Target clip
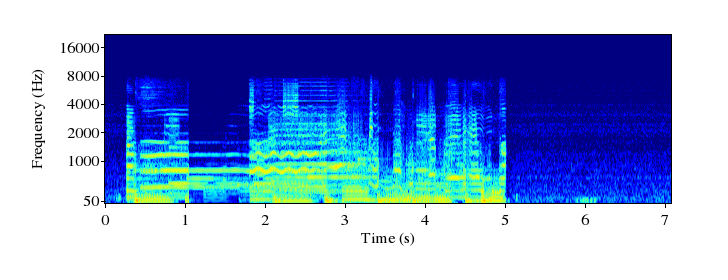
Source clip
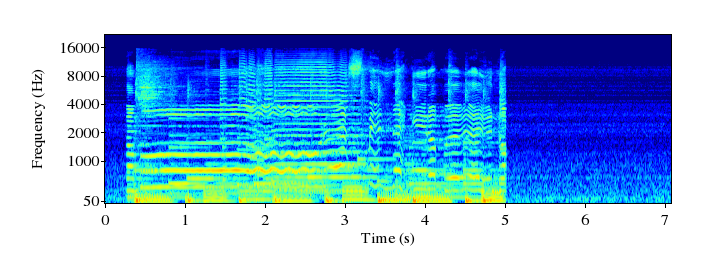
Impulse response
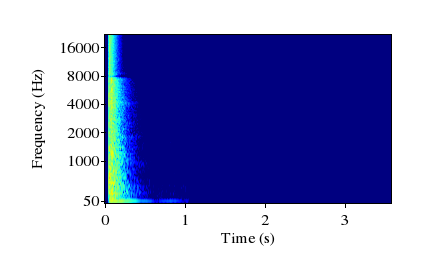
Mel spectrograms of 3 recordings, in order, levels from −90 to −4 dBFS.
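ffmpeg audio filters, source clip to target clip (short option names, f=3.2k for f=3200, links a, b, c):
-filter_complex "[0:a]afwtdn=0.0126,acompressor=threshold=-40dB:ratio=5,asettb=1/sr,asplit=3[a][b][c];[a]atrim=end=1.044[d];[b]atrim=start=1.04:end=1.81,asetpts=PTS-STARTPTS,afade=t=in:d=0.004:c=qsin,afade=t=out:st=0.766:d=0.004:c=qsin,bandpass=f=470:t=q:w=3.6:csg=0[e];[c]atrim=start=1.806[f];[d][e]acrossfade=d=0.004:c1=hsin:c2=qsin[g];[g][f]acrossfade=d=0.004:c1=qsin:c2=hsin,asettb=1/sr,asplit=3[h][i][j];[h]atrim=end=2.904[k];[i]atrim=start=2.9:end=4.6,asetpts=PTS-STARTPTS,afade=t=in:d=0.004:c=qsin,afade=t=out:st=1.696:d=0.004:c=qsin,asoftclip=type=hard:threshold=-40dB[l];[j]atrim=start=4.596[m];[k][l]acrossfade=d=0.004:c1=hsin:c2=qsin[n];[n][m]acrossfade=d=0.004:c1=qsin:c2=hsin,volume=7.5dB" -ar 16000 -c:a pcm_alaw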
